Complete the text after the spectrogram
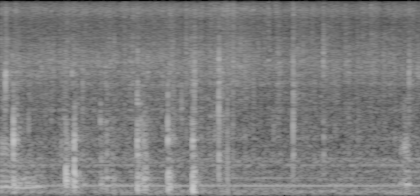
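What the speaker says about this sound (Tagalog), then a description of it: "maglagay uli ako ng konting mantika at isa-fry ko na yung aking" Rice frying in a little oil, likely overnight or frozen rice for fried rice, sizzles steadily while a utensil scrapes and taps the pan in irregular close strikes; nobody speaks.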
